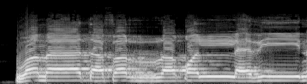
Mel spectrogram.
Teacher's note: را کو موٹا کریں اور قاف کو بھی موٹا کر کے پڑھیں گے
